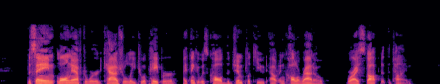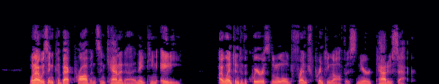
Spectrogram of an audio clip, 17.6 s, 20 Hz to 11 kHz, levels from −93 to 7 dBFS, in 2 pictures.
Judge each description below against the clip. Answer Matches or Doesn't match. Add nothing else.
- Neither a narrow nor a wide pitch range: Doesn't match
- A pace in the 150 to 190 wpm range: Matches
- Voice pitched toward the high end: Doesn't match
